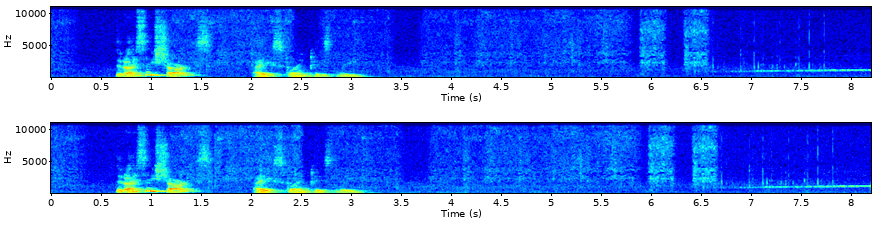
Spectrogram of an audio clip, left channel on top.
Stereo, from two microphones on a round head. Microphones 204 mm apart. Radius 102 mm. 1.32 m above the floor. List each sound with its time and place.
0.7 s a man speaking: 65° left (ahead or behind), 2 m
